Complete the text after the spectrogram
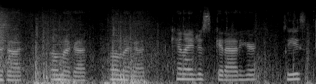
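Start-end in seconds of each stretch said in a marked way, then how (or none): none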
